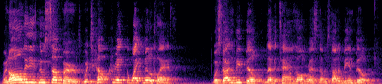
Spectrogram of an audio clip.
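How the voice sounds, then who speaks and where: Man, fifties, deep voice, impassioned panel talk, echoey conference room. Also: lively intonation, moderate pace, dark tone. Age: 50s. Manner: impassioned, emphatic, repeats words when pressing a point.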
